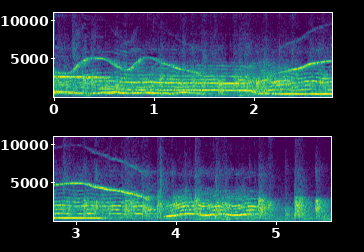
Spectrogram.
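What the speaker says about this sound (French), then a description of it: "Sous vos acclamations." A church congregation cheers and applauds at a worship gathering, loud and close, with shouts and whoops riding over steady clapping and a singing or calling voice weaving through, fading near the end.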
